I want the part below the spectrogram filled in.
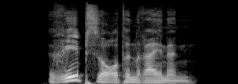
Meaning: inflection of rebsortenrein: 1. strong genitive masculine/neuter singular 2. weak/mixed genitive/dative all-gender singular 3. strong/weak/mixed accusative masculine singular 4. strong dative plural
- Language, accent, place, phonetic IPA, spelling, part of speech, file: German, Germany, Berlin, [ˈʁeːpzɔʁtənˌʁaɪ̯nən], rebsortenreinen, adjective, De-rebsortenreinen.ogg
